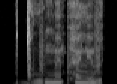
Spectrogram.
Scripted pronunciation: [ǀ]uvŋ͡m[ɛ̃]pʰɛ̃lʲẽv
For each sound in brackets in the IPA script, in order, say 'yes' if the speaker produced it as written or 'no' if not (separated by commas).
no, no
